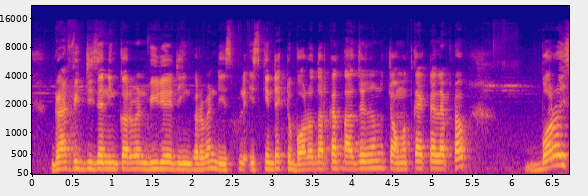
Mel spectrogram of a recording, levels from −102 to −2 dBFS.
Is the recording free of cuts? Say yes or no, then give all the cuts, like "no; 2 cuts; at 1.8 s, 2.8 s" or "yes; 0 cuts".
yes; 0 cuts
